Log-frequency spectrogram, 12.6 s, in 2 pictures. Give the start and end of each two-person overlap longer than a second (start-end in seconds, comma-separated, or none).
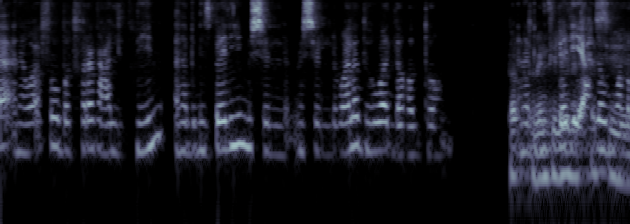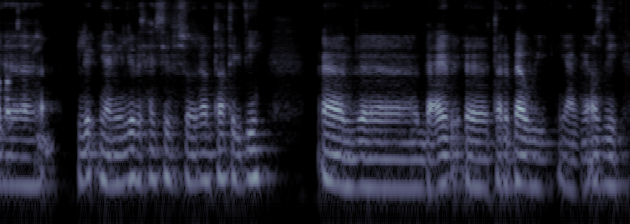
5.2-6.8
